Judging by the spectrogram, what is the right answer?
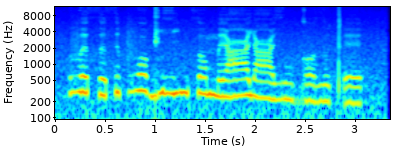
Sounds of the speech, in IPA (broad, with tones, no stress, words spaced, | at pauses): vɜ˧θə˨˩θɪ˥˨p vɔ˥˨ɡi˧ɦi˧ŋθɔ˧ mɛ˧ʕi˥˨ ʕɪ˧˩˧ɦu˨˩ɡɔ˨˩ðʊ˨˩ tʼɛ˨˩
